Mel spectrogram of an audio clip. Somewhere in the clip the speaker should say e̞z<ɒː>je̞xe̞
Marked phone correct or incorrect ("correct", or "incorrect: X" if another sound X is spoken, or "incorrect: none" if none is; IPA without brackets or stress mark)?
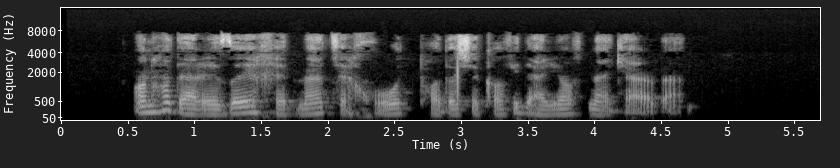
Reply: correct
